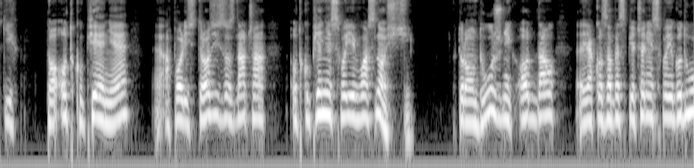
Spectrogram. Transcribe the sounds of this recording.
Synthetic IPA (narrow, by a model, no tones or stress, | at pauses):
kʲix | t̪ɔʔɔt̪kupʲjeɲɛ | a̰pɔlʲist̪ɾɔzʲisɔznat͡ʂa | ɔt̪kupʲjeɲɛsfɔjejvwasnɔɕt͡ɕḭ | kt̪uɾɔ̃w̃d̪wuʐɲikɔd̪ːaw | jakɔzabɛspʲjɛt͡ʂɛɲɛsfɔjɛɡɔd̪wu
